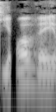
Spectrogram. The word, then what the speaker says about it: Yahweh: Directly pronounced as Yahweh or as Yod Vav Yod.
